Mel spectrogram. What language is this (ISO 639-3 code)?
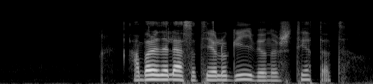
swe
